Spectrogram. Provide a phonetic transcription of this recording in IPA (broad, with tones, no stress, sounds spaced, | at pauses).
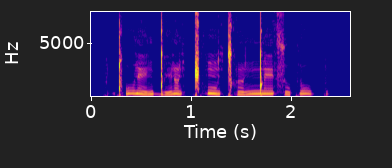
ǃʼ u˦ ɾ ẽ˨˩˦ ɡ͡ǃ ẽ˩˥ ɾ ə̃˨ ǁʰ ũ˥˨ ǀʰ ə̃˨˩˦ ŋ͡ǃ ẽ˦ s u˩˥ ʔ ɾ u˥˨ p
